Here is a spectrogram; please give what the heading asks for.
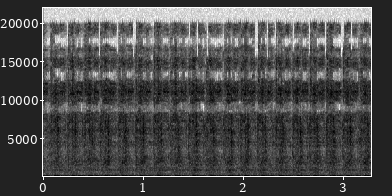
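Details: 1983 Honda V45 Sabre VF750S motorcycle, after sitting outside, starting once its starter button contacts were cleaned. Steady, even low burble pulsing about three times a second, no knocks or misses; a healthy idle.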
